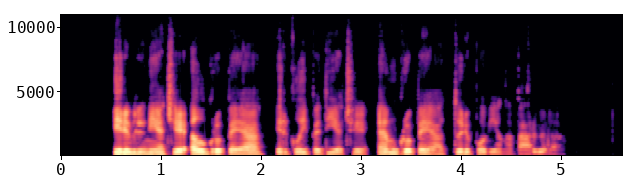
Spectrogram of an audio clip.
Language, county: Lithuanian, Vilnius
